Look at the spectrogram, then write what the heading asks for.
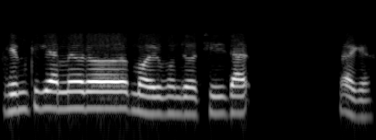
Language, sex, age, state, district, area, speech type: Odia, male, 18-30, Odisha, Puri, urban, conversation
